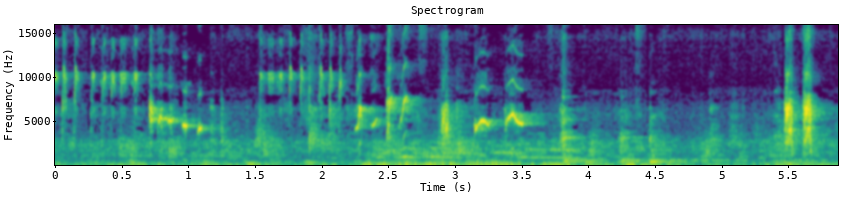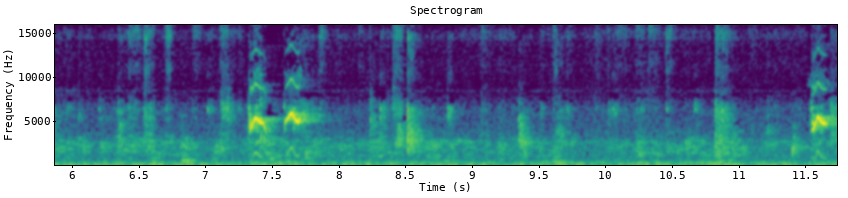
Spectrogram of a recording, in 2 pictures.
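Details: Purple-throated sunbird, brown-breasted type, in varied chirping song: scattered sharp high notes and short twittering phrases every second or two, with quiet gaps and light background rustling.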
